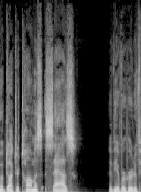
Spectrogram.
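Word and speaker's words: Szasz: okay it's it it's it's spelled differently s Za szz I mean it's it it's a very different spelling but he was one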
